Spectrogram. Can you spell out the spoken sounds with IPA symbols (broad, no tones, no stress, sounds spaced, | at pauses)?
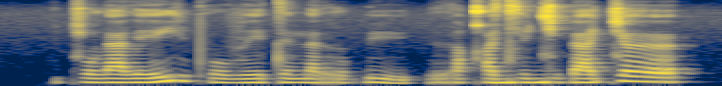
c o l a l e j i pʰ o v e t ɛ n a r o k͡p y | r ə qʰ ø dʲ œ ɟ i ɗ a c œ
